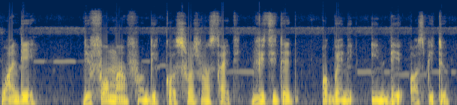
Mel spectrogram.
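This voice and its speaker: A man narrating a dramatic story in a slow, dramatic reading style. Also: low-pitched, low-quality recording.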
